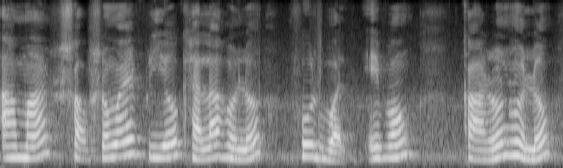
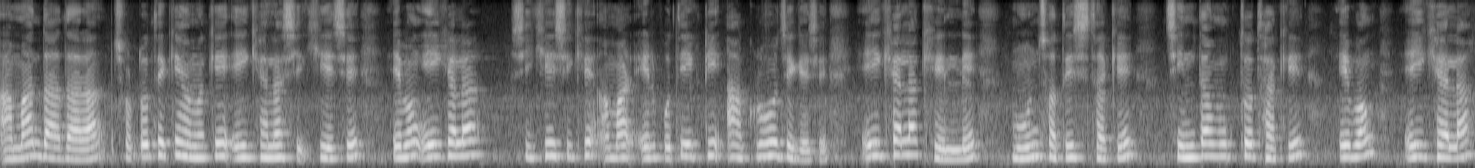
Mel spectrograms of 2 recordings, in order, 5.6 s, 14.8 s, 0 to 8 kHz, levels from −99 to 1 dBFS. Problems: constant background noise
